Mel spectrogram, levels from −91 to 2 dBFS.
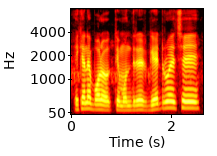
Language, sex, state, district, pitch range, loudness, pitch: Bengali, male, West Bengal, Alipurduar, 135-180 Hz, -15 LUFS, 155 Hz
